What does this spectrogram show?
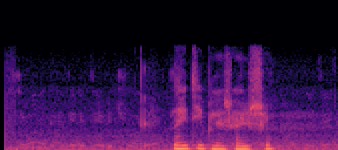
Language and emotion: Russian, neutral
